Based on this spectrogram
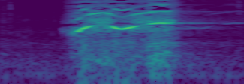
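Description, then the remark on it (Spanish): A single loud, shrill whistle lasting under a second, gliding up and wavering in pitch with a breathy edge, heard on its own with no talking. “Y un silbido.”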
